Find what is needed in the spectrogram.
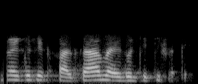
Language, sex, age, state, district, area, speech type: Punjabi, female, 30-45, Punjab, Amritsar, urban, conversation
